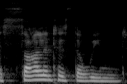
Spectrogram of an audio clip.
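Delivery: plain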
